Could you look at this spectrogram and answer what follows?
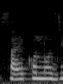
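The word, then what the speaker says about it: psychology: साइकोलॉजी यहां पे भी हमारा पी प्रोनाउंस नहीं होता है।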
